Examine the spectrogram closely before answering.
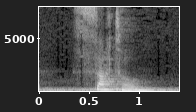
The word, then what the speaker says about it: subtle: some dumb plumber and the letter B is often silent when it's before the consonant T so think of these examples subtle debt and doubt so seeing all of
